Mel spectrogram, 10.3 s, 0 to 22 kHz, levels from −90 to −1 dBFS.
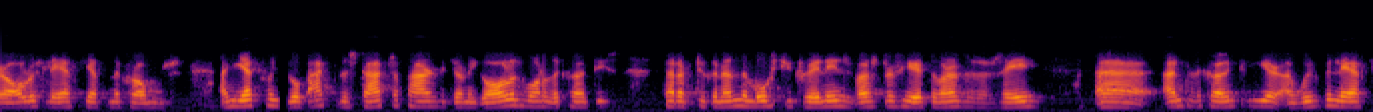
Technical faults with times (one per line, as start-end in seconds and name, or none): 2.07-2.18 digital broadcast dropout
